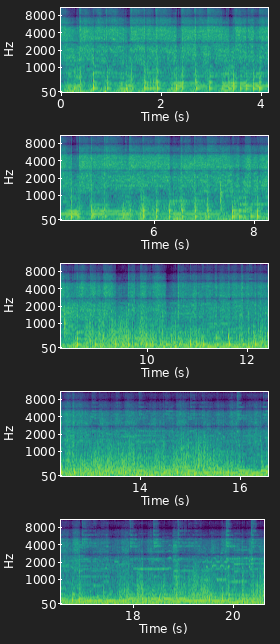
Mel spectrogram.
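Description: Procession drum and cymbals beating a quick, regular rhythm over steady low tones. About halfway through, the separate beats give way to a denser, steadier din with a low hum.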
